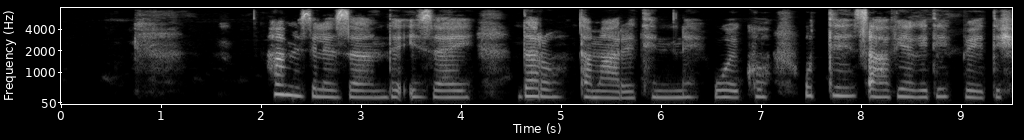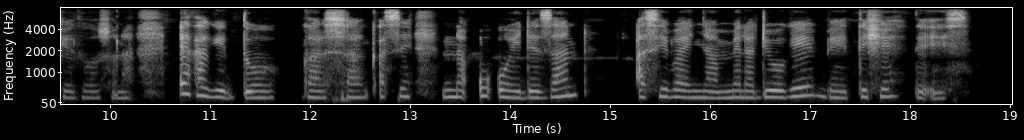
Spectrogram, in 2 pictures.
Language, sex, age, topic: Gamo, female, 25-35, government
